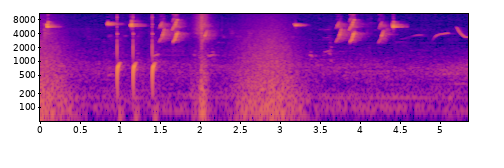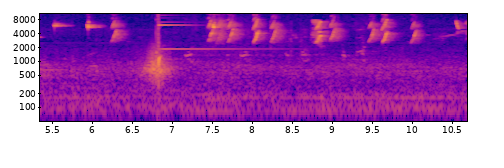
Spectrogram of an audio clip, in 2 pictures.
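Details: Saffron finch (canário-da-terra): female chirps and male singing used to stimulate a pet bird to sing. Scattered high chirps and trills between sharp knocks and a broad rushing noise, with a low background hum.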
